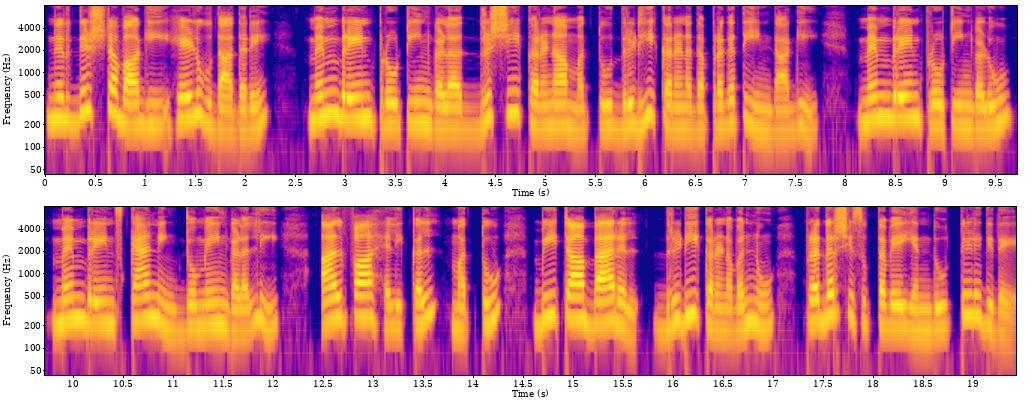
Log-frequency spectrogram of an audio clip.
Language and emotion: Kannada, neutral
